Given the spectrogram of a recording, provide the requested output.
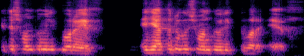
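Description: Racing through a live online logic lesson, a man with a Bangladeshi Bengali accent who has a cold speaks in a high, bright, pushed voice at a level tone. Patient and repetitive, he quizzes students as he works, and the recording is rough.

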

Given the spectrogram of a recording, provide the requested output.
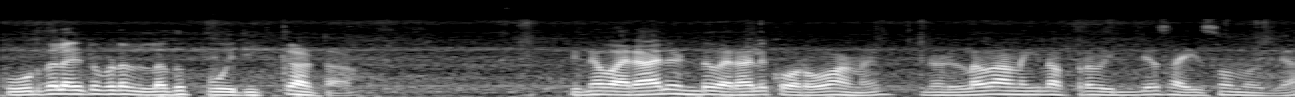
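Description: A man's voice: mid-range voice, slight background noise. A man in his thirties with a Kerala accent, chatting casually to viewers outdoors as a fishing vlogger, explaining as he goes and often checking in with the viewer. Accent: Malayalam, Kerala. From Kerala, India. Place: outdoors in paddy fields and a yard. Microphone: phone camera held by the speaker.

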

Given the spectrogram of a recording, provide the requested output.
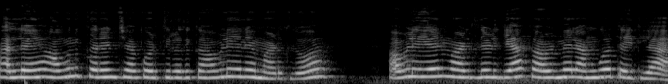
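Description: A woman doing a stern, sharp-tongued mother-in-law who cuts off her daughter-in-law with curt scolding, with a rural Chikkaballapura Kannada accent. The voice sits very high in a homemade family skit. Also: steady tone, a little fast.

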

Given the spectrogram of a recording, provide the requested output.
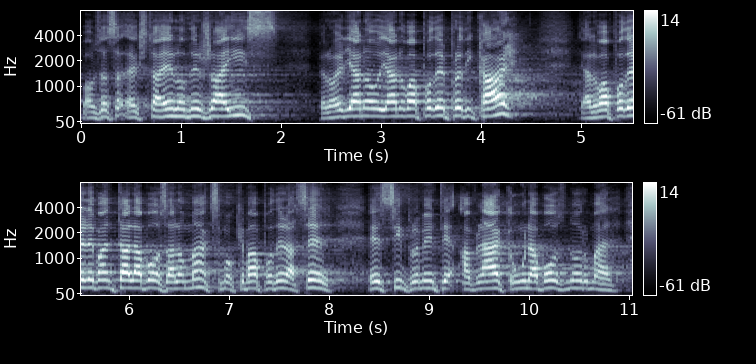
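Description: An older man preaching a sermon as pastor, moving from quiet storytelling to shouted, fervent preaching. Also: high voice, moderate pace. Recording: reverberant hall with faint crowd and noise.

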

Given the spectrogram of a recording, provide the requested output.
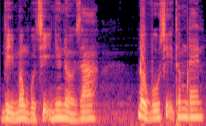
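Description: A man's voice: medium pitch, a little fast, a little mellow, lightly acted. A man voicing a nosy, blunt middle-aged village woman who pries in a familiar, gossipy way, in a spoken ghost story. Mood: prying. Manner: prying, familiar.

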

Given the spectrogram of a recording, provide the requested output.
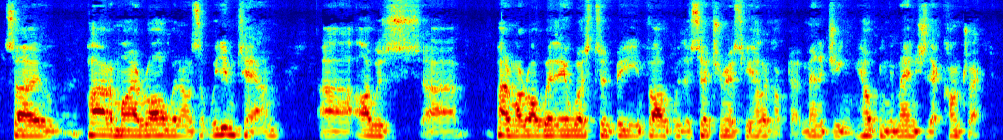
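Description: Over a video call from a plain indoor room, an Australian air traffic controller in his fifties chats through his explanations as an interview guest. His mid-range voice stays fairly flat in pitch and moves a little fast, and the audio is poor.

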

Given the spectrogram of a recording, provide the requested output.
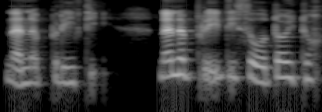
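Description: Casting: woman doing a gentle, heartbroken young man for a storybook, soft pleading lines, slightly high. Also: fairly quick, vocal fry. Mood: crying. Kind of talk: storybook reading.

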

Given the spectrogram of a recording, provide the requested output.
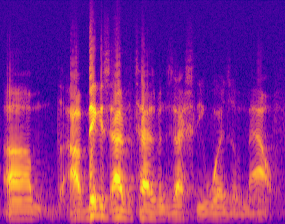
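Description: A man's voice: fairly low pitch, fast, pushed and bright, poor audio. A young adult man from Haiti, co-founder of a salon, answering interview questions hesitantly with many ums. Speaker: salon co-founder, business manager. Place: studio set with leather sofa.

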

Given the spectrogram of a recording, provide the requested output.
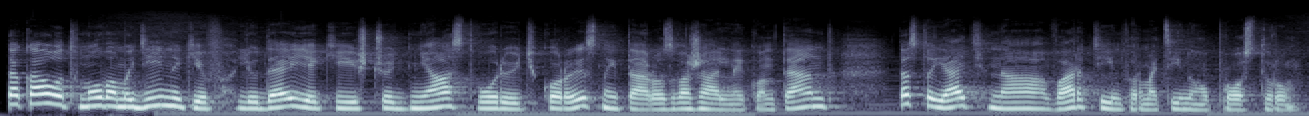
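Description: A woman hosting a language program, reading a scripted narration with clear, deliberate delivery of word examples. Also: mid-range voice, expressive, dark tone, soft background music. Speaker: program host.

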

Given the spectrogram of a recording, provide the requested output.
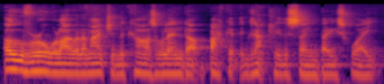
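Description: Middle-aged male tech analyst, lower register, measured explainer to camera with filler pauses, studio lapel mic. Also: steady tone, a little mellow. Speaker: motorsport technical analyst.

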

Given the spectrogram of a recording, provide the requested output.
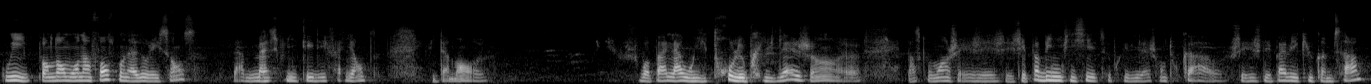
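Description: A middle-aged woman, an academic researcher, answering interview questions in a thoughtful, measured way, her voice trailing off quietly at the ends of phrases. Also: low-pitched, fairly even intonation, vocal fry, breathy edge. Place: indoors, filmed for a museum exhibition.

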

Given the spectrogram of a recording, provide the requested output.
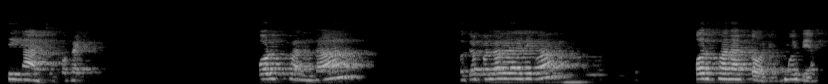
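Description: A man's voice: very high voice, animated, takes it slowly, pauses often, bright, forceful tone. A man teaching a spelling lesson to a class, patient and checking in with frequent tag questions. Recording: echoey classroom, far from the mic, dull.

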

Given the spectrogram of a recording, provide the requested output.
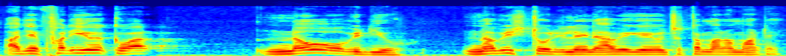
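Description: A man's voice: mid-range voice, normal speed, dark tone, highs cut off. A man hosting his own channel, telling a motivational story in a casual, conversational way and often repeating "he said" as he retells the dialogue.

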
